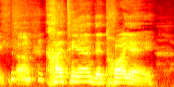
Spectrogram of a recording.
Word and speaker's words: Chrétien de Troyes: And so, also in the 12th century, we see, Count Dumoné, let me know if I'm pronouncing this incorrectly, Chrétien de Troyes. – The pronunciation is fantastic.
